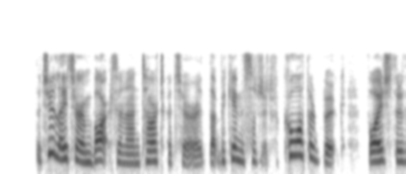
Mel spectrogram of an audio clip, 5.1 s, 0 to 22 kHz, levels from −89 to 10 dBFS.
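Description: From start to finish, the speech carries heavy codec damage, likely from Dolby Digital compression. Nothing is heard above 6.9 kHz, so the voice sounds dull and boxed in. That narrow band fits a very low bitrate, around 48 kbps. At that rate the encoder leaves many frequency lines without detail. The decoder fills the gaps with noise. The result is a rough, fluttering hiss that clings to the voiced sounds.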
